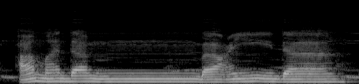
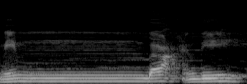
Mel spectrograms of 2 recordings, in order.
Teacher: suara nun sukun atau tanwin diubah kepada suara mim terlebih dahulu dengan merapatkan kedua bibir serta diikuti dengan suara dengung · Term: iqlab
